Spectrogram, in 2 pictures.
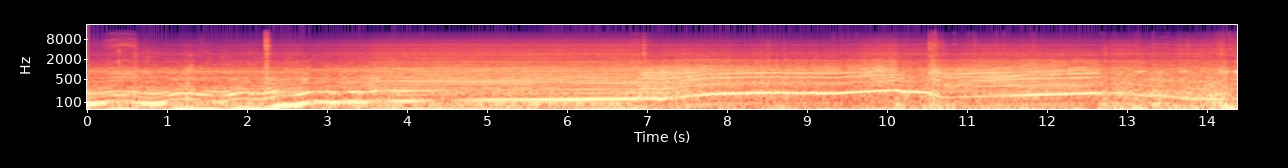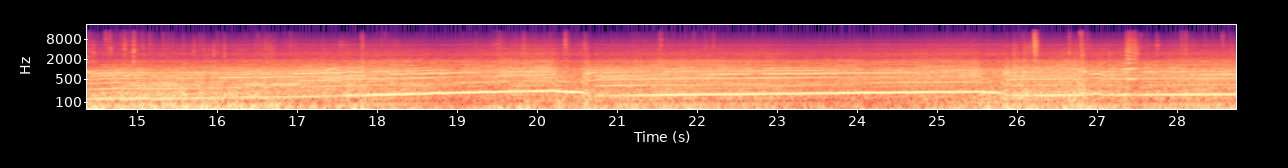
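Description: Citroën Saxo VTS rally car's 1.6-litre four-cylinder engine at full throttle, heard from inside the stripped cabin. Its pitch climbs hard and then drops at each gear change or lift, several times over, with a few sharp knocks from the car.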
